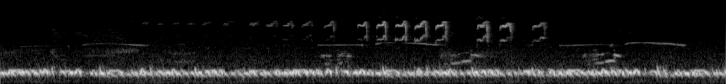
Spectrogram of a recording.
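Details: Black grouse lek, Tiveden, Sweden, April 2023: a constant low bubbling drone underlies a small bird's rapid, high, ticking series of notes, along with a few hissing calls and thin whistles.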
